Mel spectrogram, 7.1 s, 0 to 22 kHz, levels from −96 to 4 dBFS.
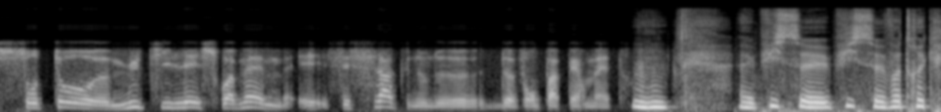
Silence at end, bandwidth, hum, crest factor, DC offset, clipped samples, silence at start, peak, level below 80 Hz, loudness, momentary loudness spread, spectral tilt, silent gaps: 0 s; 16 kHz; none; 18 dB; under 0.1%; under 0.1%; 0 s; -2 dBFS; -48 dBFS; -21 LUFS; 16 LU; -6 dB/octave; none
